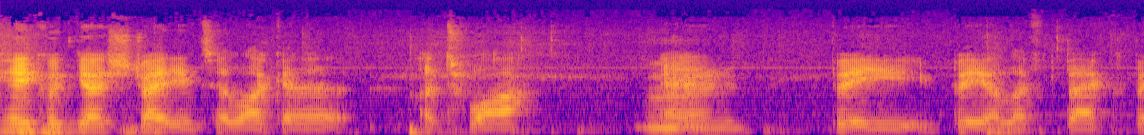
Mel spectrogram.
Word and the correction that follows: Troyes: No disrespect to whoever they have at left back at the moment, but I believe it's pronounced Troyes.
